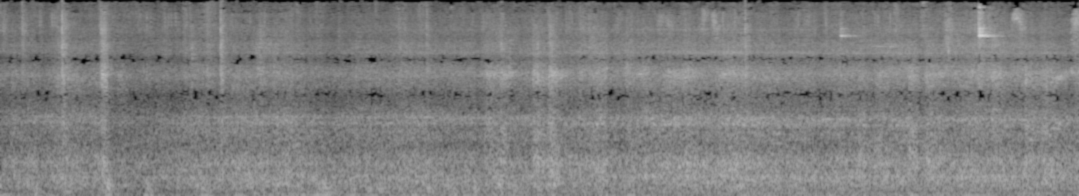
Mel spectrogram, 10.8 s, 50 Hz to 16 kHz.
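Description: R68 subway train heard from inside the car as it runs through a tunnel: a steady rumble of wheels on rail, broken by a few sharp clicks.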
